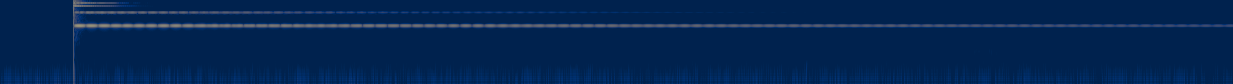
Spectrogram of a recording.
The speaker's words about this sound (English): First, let us settle in with the sound of the bells. Here they are.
